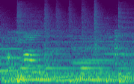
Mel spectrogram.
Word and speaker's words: Kamala: Yes, pronounced Kamala.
